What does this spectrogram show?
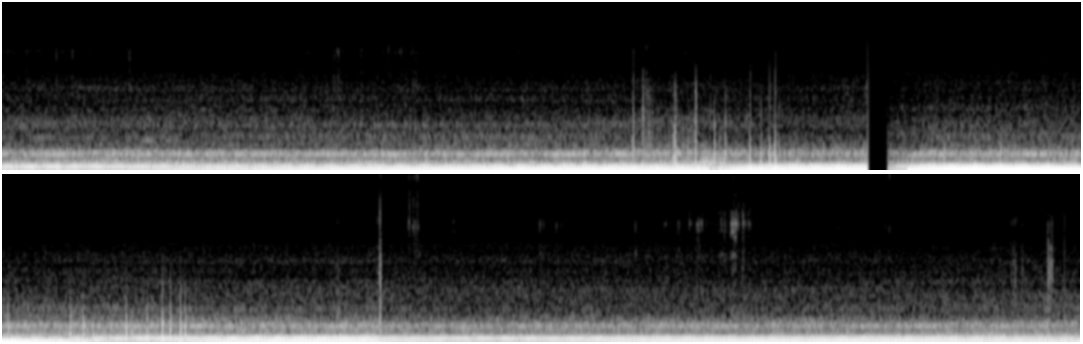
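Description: Steady low rumble of a Seibu Laview limited-express train running, heard from inside the passenger cabin, with a few faint clicks partway through. The sound drops out briefly about eleven seconds in.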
